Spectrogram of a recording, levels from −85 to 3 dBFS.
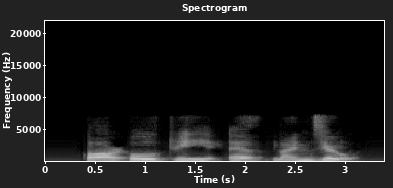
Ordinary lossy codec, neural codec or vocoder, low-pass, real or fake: none; codec, 16 kHz, 0.5 kbps, FreqCodec, larger model; 7.2 kHz; fake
